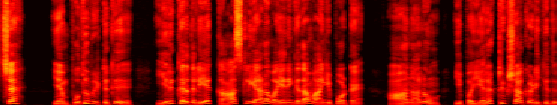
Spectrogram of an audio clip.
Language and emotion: Tamil, sad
